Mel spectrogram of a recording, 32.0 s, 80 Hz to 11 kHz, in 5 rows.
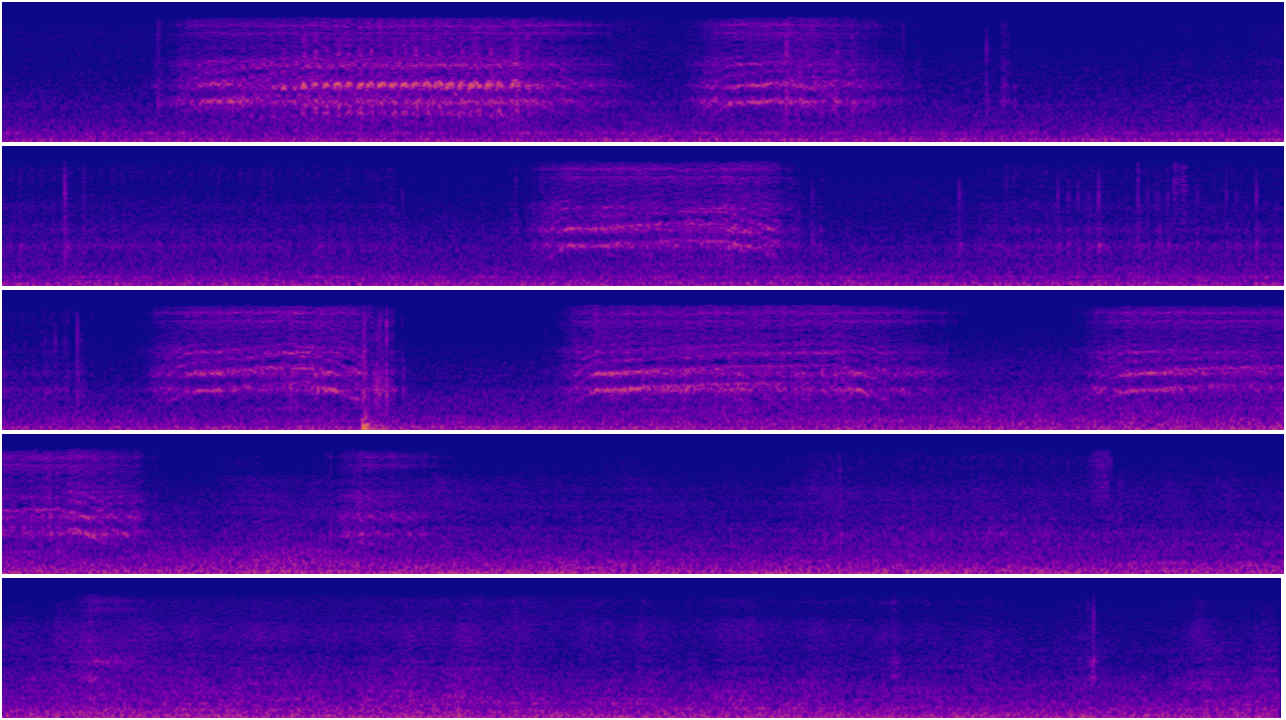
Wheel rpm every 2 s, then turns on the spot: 70, 70, 20, 20, 60, 20, 40, 60, 80, 100, 10, 10, 10, 0, 0, 0.
4-8 10-12 22-24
